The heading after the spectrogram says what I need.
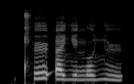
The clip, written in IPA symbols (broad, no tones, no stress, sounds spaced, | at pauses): cʰ ø ʔ æ ʎ e ŋ o ʎ ʉ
